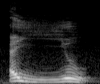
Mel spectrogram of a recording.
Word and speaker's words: أَيُّ: A lot of things have cramped here, but the focus here is on the ya with shadda, the emphasize ya, ayyu.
